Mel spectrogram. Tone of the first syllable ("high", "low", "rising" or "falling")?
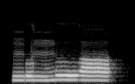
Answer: low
